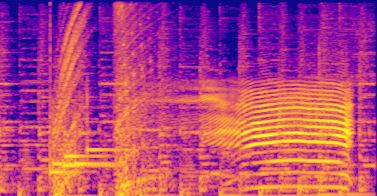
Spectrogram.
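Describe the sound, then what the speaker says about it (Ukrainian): A Furby toy gives a long, drawn-out synthetic moo like a cow, preceded by short chirpy electronic sounds, loud and close. "Навіть корова"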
